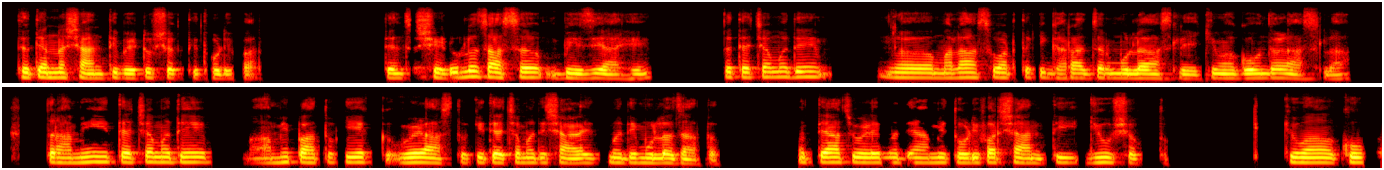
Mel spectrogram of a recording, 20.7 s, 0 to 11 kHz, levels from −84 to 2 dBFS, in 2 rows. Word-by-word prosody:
तर 160 - +4
त्यांना 160 -2 +3
शांती 135 +3 0
भेटू 140 +2 +1
शकते 140 -1 -2
थोडीफार. 130 -1 -3 1.0
त्यांचं 140 -1 0
शेड्यूलचं 170 +3 +2
असं 165 +2 +3 0.2
बिझी 140 0 +1
आहे. 130 +1 -3 0.6
तर 165 - +1
त्याच्यामध्ये 170 +1 0
अ, 155 - -3
मला 150 +2 -1
असं 155 +1 -5
वाटतं 155 - -4
की - - -3
घरात 140 0 -3
जर 145 - +1
मुलं 140 -1 +3
असले 130 -1 -5
किंवा 140 0 +1
गोंधळ 140 +1 +3
असला 120 -1 -7 0.6
तर 165 - +6
आम्ही 165 +3 -1
त्याच्यामध्ये 165 0 +2 0.5
आम्ही 160 +3 -4
पाहतो, 155 -1 +2
की 165 +2 -2
एक 165 0 -6
वेळ 160 +1 +5
असतो 145 -1 -2
की 160 - 0
त्याच्यामध्ये 155 -1 +2
शाळेमध्ये 145 +1 -1
मुलं 150 -1 +2
जातात. 125 -2 -3 0.6
मग - - -3
त्याच 165 -1 +5
वेळेमध्ये 155 -1 +2
आम्ही 155 +1 -2
थोडीफार 155 +1 +3
शांती 155 0 -2
घेऊ 160 0 +1
शकतो 140 -1 -7 0.9
किंवा 160 -1 +5 0.2
खूप 160 -1 +3
155 Hz, 140 wpm, -23 LUFS, 140-160 Hz, 1.0 s, तर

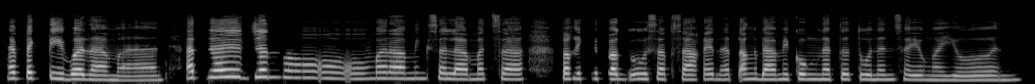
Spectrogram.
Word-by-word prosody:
Epektibo 275 -3 +3
naman, 200 -2 -2 0.2
at 300 - +7
dahil 335 +1 +6
diyan 340 0 +5
'no, 325 -1 -1 0.2
oo, 275 -2 -4 0.2
maraming 270 -1 0
salamat 245 -2 0
sa 240 -1 0 0.4
pakikipag-usap 250 -2 +1
sa'kin 230 0 -2
at 230 - -5
ang 245 +1 0
dami 235 0 +1
kong 235 0 -1
natutunan 230 -1 -3
sa'yo 215 -2 -5
ngayon. 205 +1 -5
240 Hz, 110 wpm, -24 LUFS, 225-265 Hz, 0.4 s, at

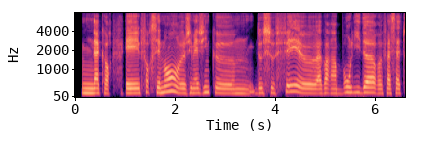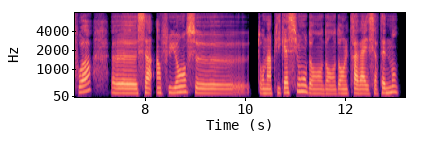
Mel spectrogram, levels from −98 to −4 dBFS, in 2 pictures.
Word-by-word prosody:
Mmh 165 -1 0
d'accord 155 -3 +4 0.3
et 165 0 +6
forcément, 200 +4 +1
heu, 165 -1 -1
j'imagine 170 +3 +1
que, 160 -3 -3
mmh, 155 +5 -8
de 170 +2 -5
ce 170 +1 +4
fait, 215 +5 +1
heu, 160 -2 -1
avoir 155 +2 -1
un 155 0 -2
bon 175 +6 -4
leader, 180 -4 +1
face 160 0 0
à 160 -1 0
toi, 210 - -1 0.4
heu, 165 -1 0
ça 170 +1 +4
influence 185 +3 +1
heu 155 -2 -6 0.2
ton 155 -1 -5
implication 175 +8 +1
dans 150 -3 -5
dans 145 0 -6
dans 150 +1 -3
le 150 - -7
travail, 150 -2 0
certainement? 170 +7 -2
165 Hz, 140 wpm, -22 LUFS, 155-180 Hz, 0.4 s, et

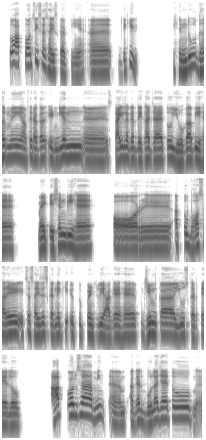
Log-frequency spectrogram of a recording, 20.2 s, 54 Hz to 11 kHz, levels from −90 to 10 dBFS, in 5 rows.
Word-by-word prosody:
तो 230 - -1
आप 220 0 +2
कौन-सी 205 +5 -2
एक्सरसाइज़ 160 - -3
करती 115 -2 -6
हैं? 110 - -6
अ, 130 +1 -1 0.2
देखिए, 140 +4 -6 0.8
हिंदू 145 +9 +1
धर्म 155 +2 0
में 160 +1 +1
या 145 -2 +1
फिर 145 +2 -3
अगर 140 +2 +1 0.2
इंडियन 145 +5 +2 0.3
अ, 125 -1 -1
स्टाइल 145 +3 +2
अगर 140 -2 0
देखा 135 +1 +1
जाए, 135 +1 +5
तो 150 +2 -4
योगा 125 0 +1
भी 135 - +3
है, 125 0 +4 0.7
मेडिटेशन 130 +4 +2
भी 150 -1 +5
है 130 +1 +4 0.5
और 95 - +3 0.7
अब 155 - -2
तो 165 - -1
बहुत 150 +4 0
सारे 145 0 +1 0.2
एक्सरसाइज़ेस 140 -1 -3
करने 140 0 -1
के 135 +4 -11
इक्विपमेंट्स 135 -1 -5
भी 140 +1 +1
आ 120 -3 +2
गए 130 - +4
हैं, 130 +1 0
जिम 145 +3 0
का 145 -1 +4
यूज़ 135 +1 -2
करते 125 -1 -4
हैं 130 - +1
लोग। 125 -1 -3 0.6
आप - - +5
कौन-सा 230 +1 +4 0.2
मीन 200 +2 -4
अ, 130 -2 -3 0.2
अगर 155 +3 -1
बोला 165 +5 +2
जाए 185 - +4
तो 190 0 +1
अ, - - -13
135 Hz, 165 wpm, -25 LUFS, 130-155 Hz, 0.8 s, जाए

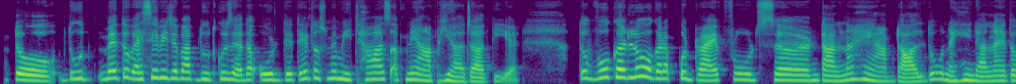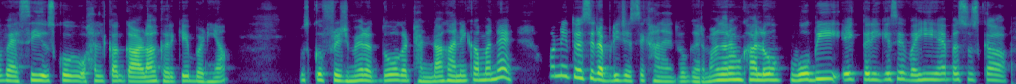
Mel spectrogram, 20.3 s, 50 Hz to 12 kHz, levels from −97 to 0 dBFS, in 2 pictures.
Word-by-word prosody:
तो 210 -5 +4
दूध 270 -1 -1
में 290 +1 +4
तो 330 - 0
वैसे 265 +2 +2
भी 310 - +4
जब 290 -1 0
आप 275 -3 0
दूध 250 -1 -2
को 270 - -1
ज़्यादा 235 -2 +1
ओट 230 0 +4
देते 235 +2 0
हैं 280 - 0
तो 300 - -1
उसमें 285 0 -2
मिठास 255 0 0
अपने 240 +2 -1
आप 205 -3 0
ही 215 +2 0
आ 175 -3 -1
जाती 160 -1 -3
है। - - -6 0.6
तो 290 - -2
वो 295 +5 +1
कर 325 -1 +9
लो 350 +4 +4
अगर 285 -3 +1
आपको 275 0 -3
ड्राई 215 -3 +1
फ्रूट्स 235 -1 -3
अ, 215 -2 +3
डालना 200 +2 +1
है 250 -3 0
आप 180 - -5
डाल 165 +1 0
दो, 245 +5 -3
नहीं 215 0 +1
डालना 185 0 -1
है 200 - -2
तो 205 0 -2
वैसे 195 +1 -1
ही 210 -2 +4
उसको 195 -2 0
हल्का 195 0 -3
गाढ़ा 175 +2 +3
करके 175 +1 -1
बढ़िया 170 +1 -4 0.8
उसको 225 +1 -2
फ़्रिज 215 -3 -1
में 210 - +1
रख 200 -3 0
दो 210 +2 +1
अगर 205 -2 0
ठंडा 180 0 -2
खाने 200 0 +1
का 225 +1 -1
मन 235 +4 +1
है, 330 -4 +1 0.4
और 390 - -6
नहीं 390 -1 -1
तो 335 - 0
ऐसे 295 -1 +1
रबड़ी 215 -5 +3
जैसे 200 0 -4
खाना 185 -3 -5
है 170 - -7
तो 175 0 -7
गरमा-गरम 210 +9 +2
खा 235 0 +1
लो। 225 0 +3
वो 230 +3 +5
भी 265 +3 +3
एक 240 +1 +1
तरीके 240 0 0
से 260 +1 -3
वही 235 +2 -1
है 240 0 -1
बस 240 0 -5
उसका, 225 -2 -5
225 Hz, 235 wpm, -21 LUFS, 195-250 Hz, 0.8 s, कर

